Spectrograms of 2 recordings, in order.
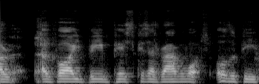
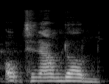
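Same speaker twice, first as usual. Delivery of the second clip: normal talking voice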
